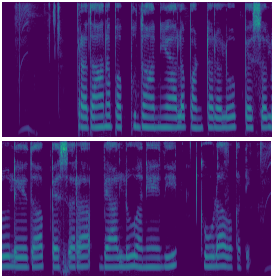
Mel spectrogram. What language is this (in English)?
Telugu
